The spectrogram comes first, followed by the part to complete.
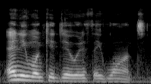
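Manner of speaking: usual speaking voice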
